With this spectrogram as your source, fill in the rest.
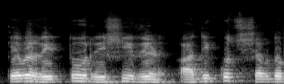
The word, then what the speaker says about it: ऋ: केवल ऋतु, ऋषि, ऋण आदि कुछ शब्दों के लेखन में इसका प्रयोग मिलता है। इसका उच्चारण र प्लस इ होता है।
